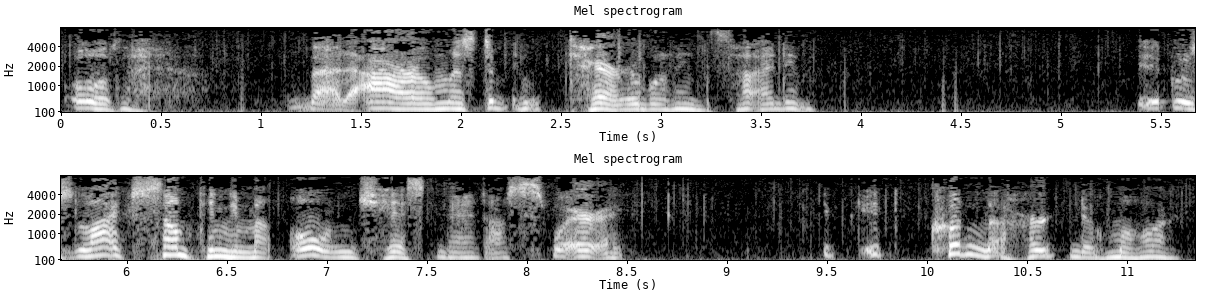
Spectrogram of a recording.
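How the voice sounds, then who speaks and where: A woman playing a grief-worn, stubborn frontier widow in a 1950s radio western, speaking haltingly in plain rural words. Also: mid-range voice, slightly rough. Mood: grieving, haunted. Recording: muffled old 1950s radio recording.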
